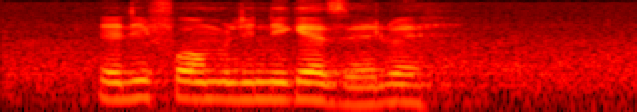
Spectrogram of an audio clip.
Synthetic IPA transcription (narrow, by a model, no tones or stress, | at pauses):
lelifomulinik̬ɛzɛːlwɛ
